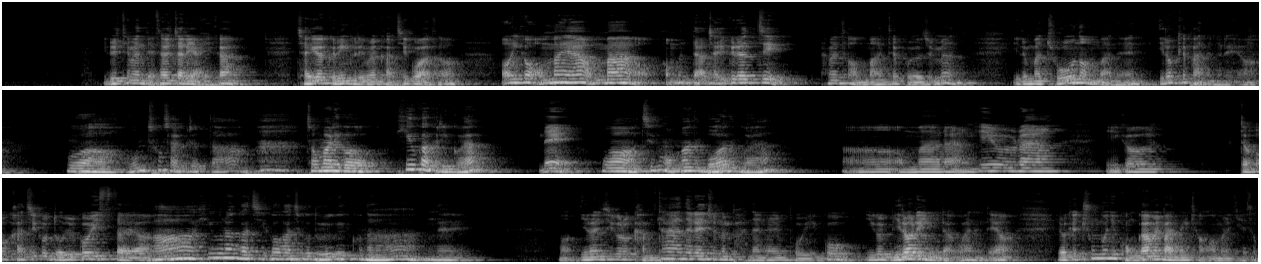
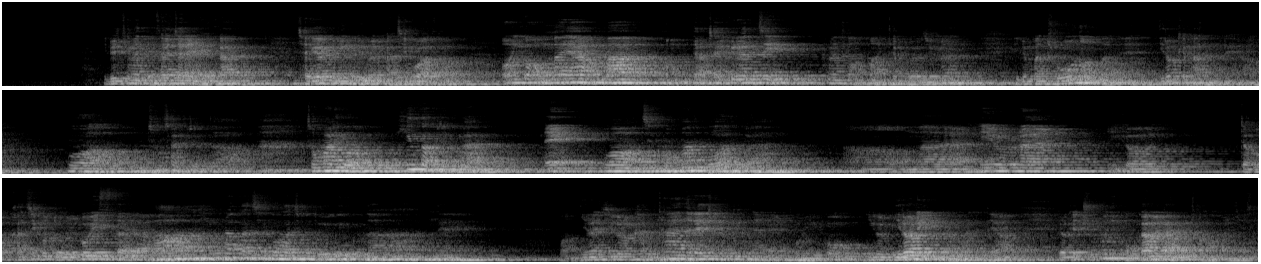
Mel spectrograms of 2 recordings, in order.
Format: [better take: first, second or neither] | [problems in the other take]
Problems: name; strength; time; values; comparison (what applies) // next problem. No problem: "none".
first | room echo; strong; dies away in 1.9 s; slight in the first // off-mic speech; far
